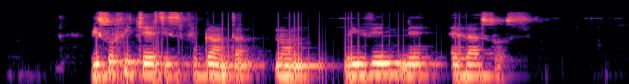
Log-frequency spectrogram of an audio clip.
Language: Esperanto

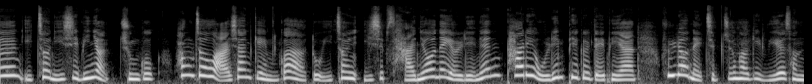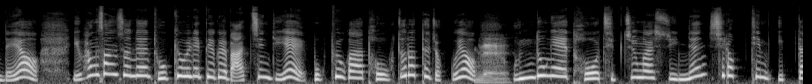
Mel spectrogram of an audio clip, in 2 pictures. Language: Korean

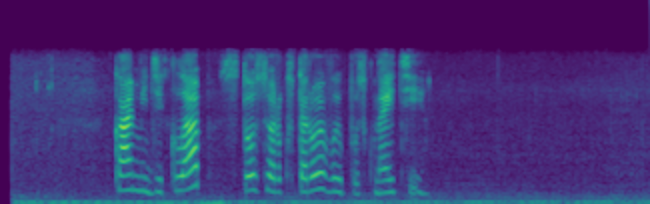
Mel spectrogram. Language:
Russian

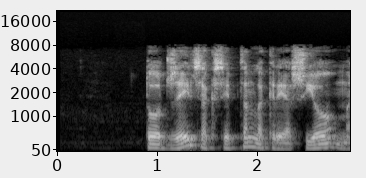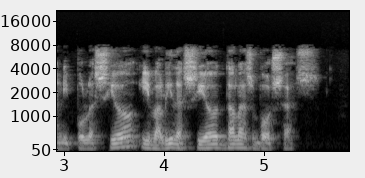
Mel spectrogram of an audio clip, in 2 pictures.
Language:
Catalan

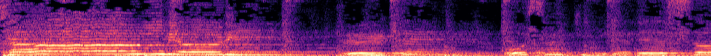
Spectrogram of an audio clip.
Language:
Korean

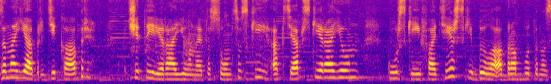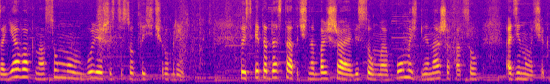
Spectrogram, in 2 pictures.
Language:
Russian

